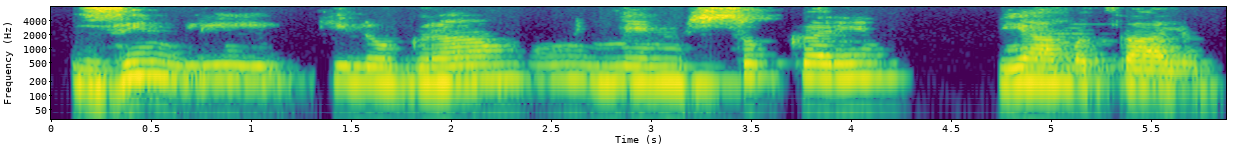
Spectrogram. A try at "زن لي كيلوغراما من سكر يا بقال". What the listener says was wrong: Sukkari, not Sukkarin. It's Alif Lam without Tanween.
